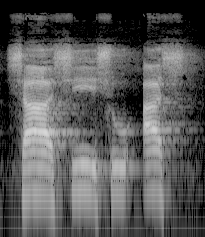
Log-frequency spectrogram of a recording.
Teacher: Makhrajnya apalagi sya bukan atrof lisan, wastu lisan. Sya, shi, shu, ash, wastu al-lisan.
